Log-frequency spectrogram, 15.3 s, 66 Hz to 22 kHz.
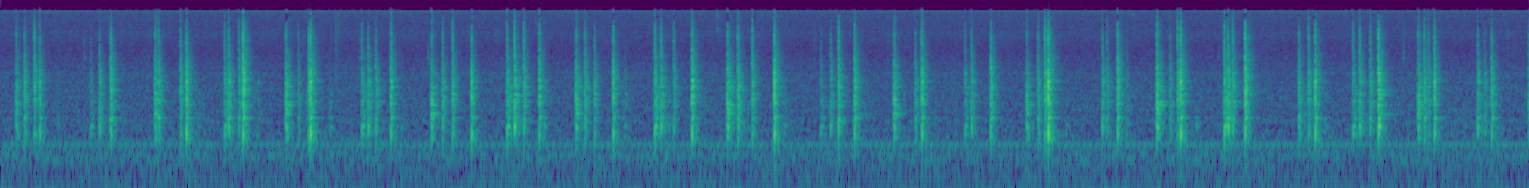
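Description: Gold metal claw nails tap rapidly on a hollow frame drum with a synthetic head. Dozens of short, dry taps land in quick, irregular bursts, each with a bright click over a hollow tone near 344 Hz that dies away almost at once. A faint steady low hum sits underneath throughout.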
